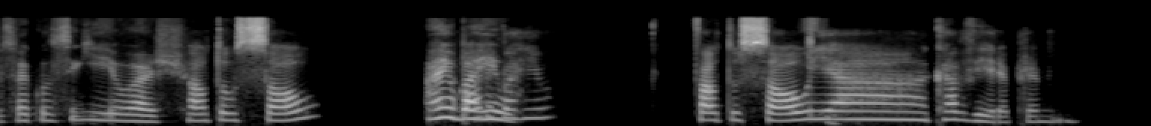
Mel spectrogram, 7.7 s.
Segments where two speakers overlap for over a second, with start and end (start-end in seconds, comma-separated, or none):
none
